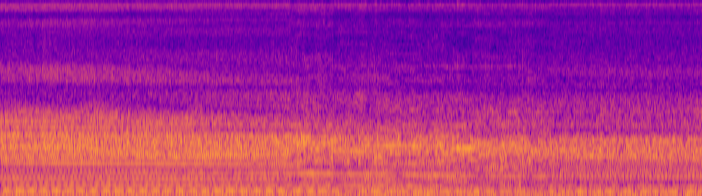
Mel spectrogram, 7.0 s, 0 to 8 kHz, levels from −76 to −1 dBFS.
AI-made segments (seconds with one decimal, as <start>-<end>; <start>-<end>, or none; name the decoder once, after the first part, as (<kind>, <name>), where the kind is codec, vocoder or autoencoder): 2.9-5.5 (codec, SNAC)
